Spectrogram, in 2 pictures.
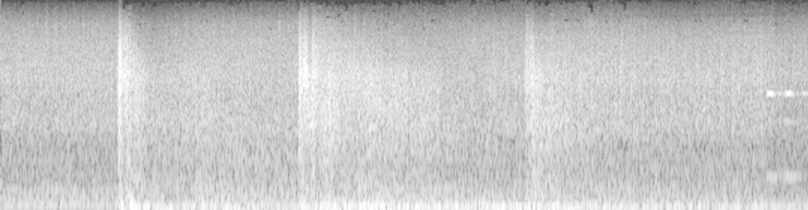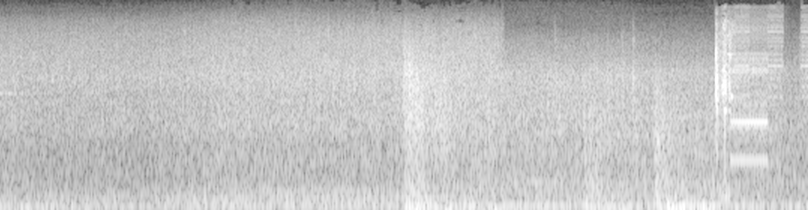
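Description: A tank cannon fires with sharp, loud booms.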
